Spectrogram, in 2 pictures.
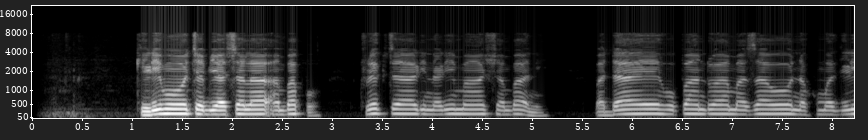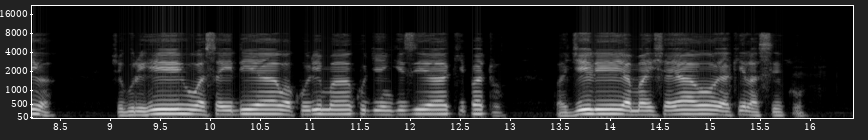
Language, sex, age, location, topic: Swahili, male, 25-35, Dar es Salaam, agriculture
